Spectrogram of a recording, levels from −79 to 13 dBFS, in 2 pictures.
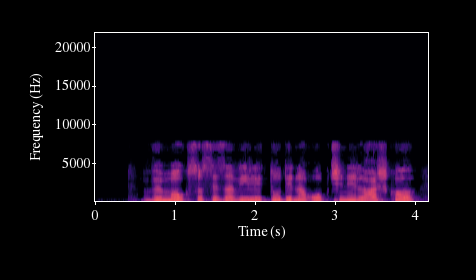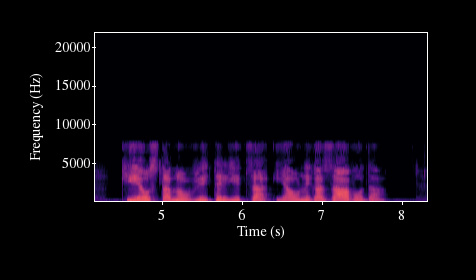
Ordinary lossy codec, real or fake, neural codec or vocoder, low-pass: AAC, 24 kbps; real; none; 19.8 kHz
